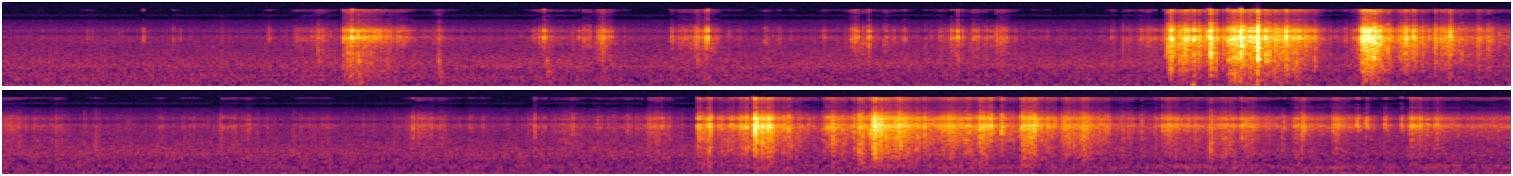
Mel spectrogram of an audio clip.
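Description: Small rodents (a wood mouse and a bank vole) scuffling and scurrying through dry leaf litter, in two louder flurries about four and eight seconds in, with fainter ticks and rustles between.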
